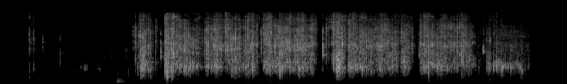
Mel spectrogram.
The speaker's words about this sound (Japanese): うん、でこれがコーヒーにおいても非常にたくさんあり、えー、ASMR が発生するタイミングがありまして、まあ、それこそ、例えばミルでコーヒー豆をひく音、うん、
